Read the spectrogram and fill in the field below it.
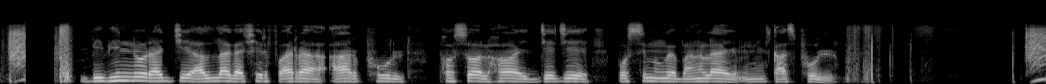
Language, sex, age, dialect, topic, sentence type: Bengali, male, 18-24, Western, agriculture, statement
